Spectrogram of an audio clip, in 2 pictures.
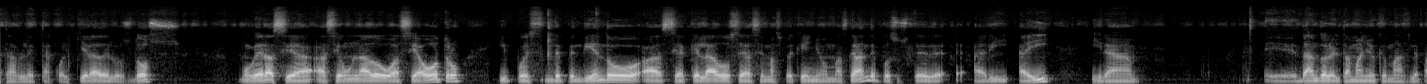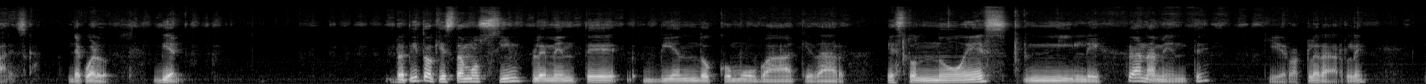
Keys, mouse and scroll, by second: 4.8 middle click, 5.8 shift+middle click, 6.7-15.3 shift+drag, 15.4-16.9 drag, 17.0 click, 17.5-23.6 drag, 24.6 f, 25.1 click, 25.4-28.0 drag, 28.1 click.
